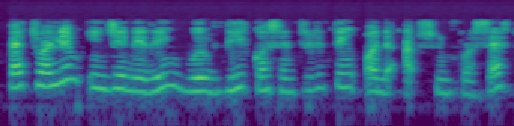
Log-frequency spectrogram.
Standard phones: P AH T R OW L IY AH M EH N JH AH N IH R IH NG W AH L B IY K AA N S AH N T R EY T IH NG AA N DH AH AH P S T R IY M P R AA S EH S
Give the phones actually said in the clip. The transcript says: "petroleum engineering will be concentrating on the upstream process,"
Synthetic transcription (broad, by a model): P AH T R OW L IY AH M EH N JH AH N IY R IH NG W AH L B IY K AA N S AH N T R EY T IH NG AA N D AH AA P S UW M P R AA S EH S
